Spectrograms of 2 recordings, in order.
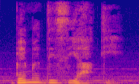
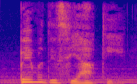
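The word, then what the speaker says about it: Bemaadiziiaki: The Anishinaabe word for living beings in the earth is Bemadisiaki. Bemadisiaki.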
